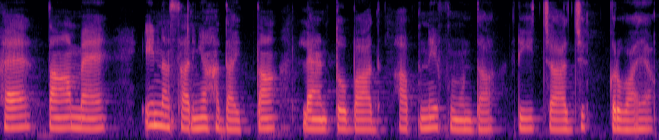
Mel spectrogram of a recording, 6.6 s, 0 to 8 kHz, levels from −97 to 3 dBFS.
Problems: none marked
